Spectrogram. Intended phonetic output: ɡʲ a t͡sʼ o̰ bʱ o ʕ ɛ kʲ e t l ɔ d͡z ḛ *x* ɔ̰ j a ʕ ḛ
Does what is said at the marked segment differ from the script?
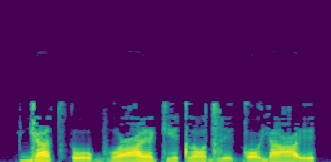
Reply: yes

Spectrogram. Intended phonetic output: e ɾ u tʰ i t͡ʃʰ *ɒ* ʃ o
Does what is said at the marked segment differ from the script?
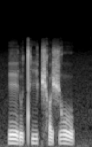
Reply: no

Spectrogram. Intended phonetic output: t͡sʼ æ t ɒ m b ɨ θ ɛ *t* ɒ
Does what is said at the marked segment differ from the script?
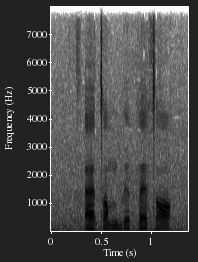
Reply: no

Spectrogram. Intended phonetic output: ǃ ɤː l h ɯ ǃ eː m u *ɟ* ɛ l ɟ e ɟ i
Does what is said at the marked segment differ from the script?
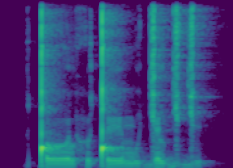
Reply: no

